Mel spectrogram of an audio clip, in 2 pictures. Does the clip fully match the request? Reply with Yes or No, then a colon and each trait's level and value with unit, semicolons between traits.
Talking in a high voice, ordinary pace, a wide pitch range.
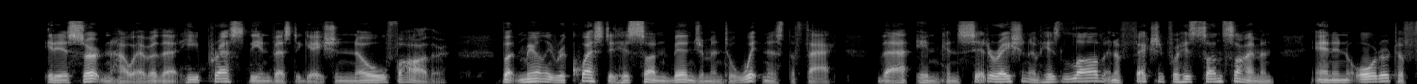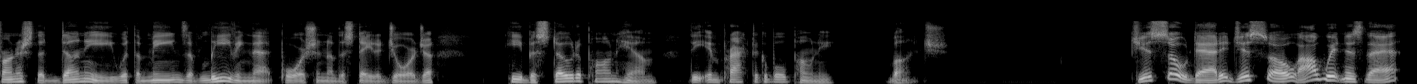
No: low, 100 Hz; average, 145 wpm; wide, 7.5 semitones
